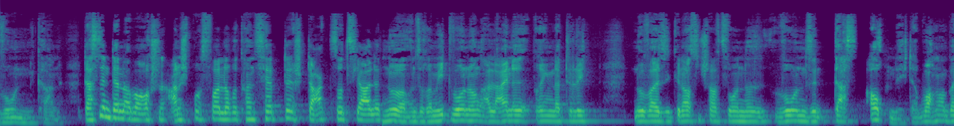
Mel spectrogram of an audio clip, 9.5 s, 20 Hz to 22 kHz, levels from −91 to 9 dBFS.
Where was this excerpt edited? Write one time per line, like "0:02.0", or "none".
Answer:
0:03.8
